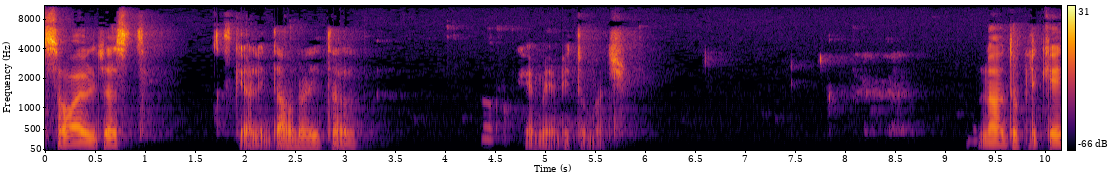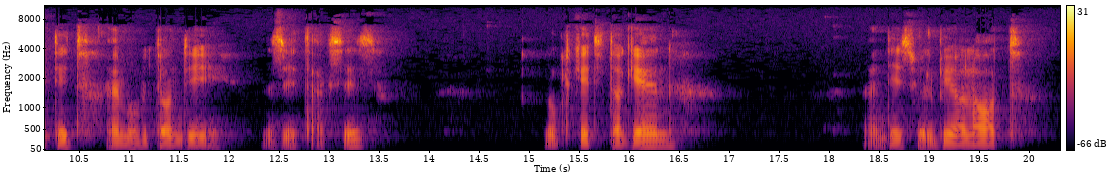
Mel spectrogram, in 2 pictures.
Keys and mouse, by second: 0.6 s, 4.3 s, 9.6 shift+d, 15.6 shift+d, 19.1 s.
